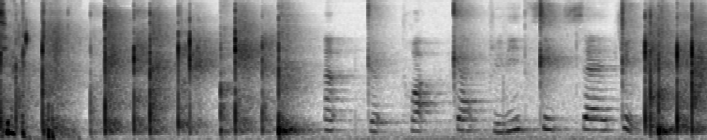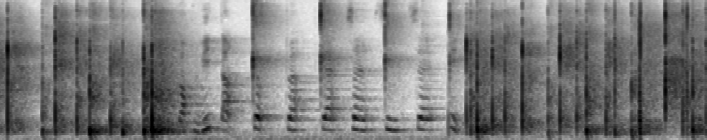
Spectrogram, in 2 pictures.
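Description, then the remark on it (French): Rapid, crisp tap-dance shoe strikes on a hard floor, in quick rhythmic bursts and flurries, fairly loud, with a voice briefly talking between the tapping passages. “les claquettistes et les tap dancers voilà qui ont bien conscience que les claquettes ça fait partie euh, de l'univers de, la musique et plus particulièrement du jazz en l'occurrence pour, euh, pour Jazzine”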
